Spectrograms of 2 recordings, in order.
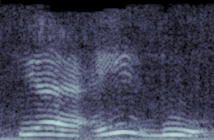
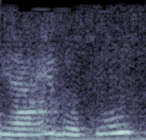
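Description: First: The vowel after the d is given full length. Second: The vowel after the d is nearly dropped. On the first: The speaker calls it right. "لازم أضم الدال كويس وأعطيها زمنها" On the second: The speaker calls it wrong. "كأنه يختلس ضمة الدال فتصبح كأنها حرف ساكن، وهذا غير صحيح"

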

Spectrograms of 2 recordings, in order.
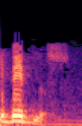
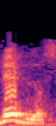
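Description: First: The word begins with a b sound. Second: The word begins with a v sound. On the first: "ما قالش بيبلوس" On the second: "قال إيه؟ فيفلوس"

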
